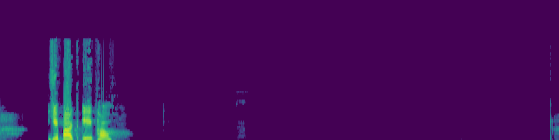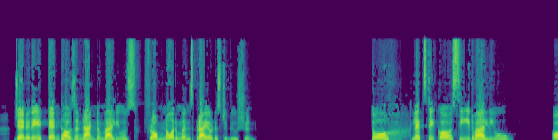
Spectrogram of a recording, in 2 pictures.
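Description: A woman speaks calmly into a close microphone, explaining in bursts with pauses.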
